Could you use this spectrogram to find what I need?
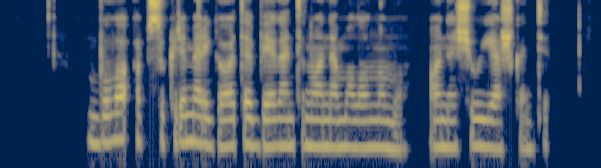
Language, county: Lithuanian, Kaunas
